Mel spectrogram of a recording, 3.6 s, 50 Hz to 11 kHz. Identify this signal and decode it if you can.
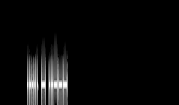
Morse code, heard as a keyed tone, about 50 wpm, 700 Hz. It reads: 5T2
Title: Common Cut Numbers - 3-Digit 50wpm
